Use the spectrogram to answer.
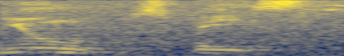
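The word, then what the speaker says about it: NUSpace: institutional repository is is is spelled Nu space but is pronounced as new space it was derived from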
